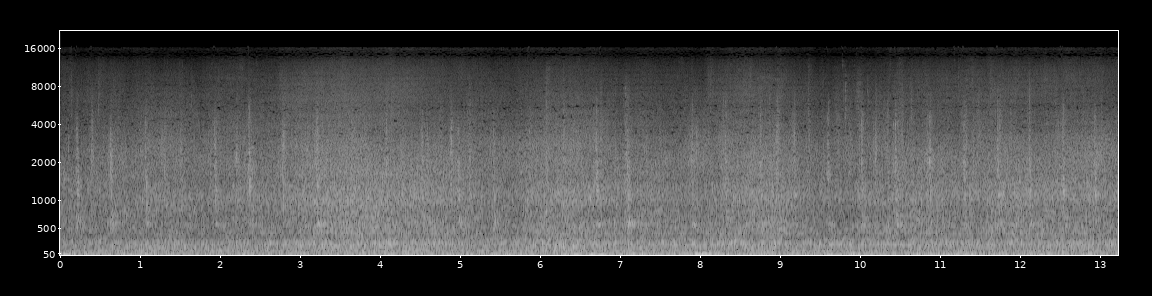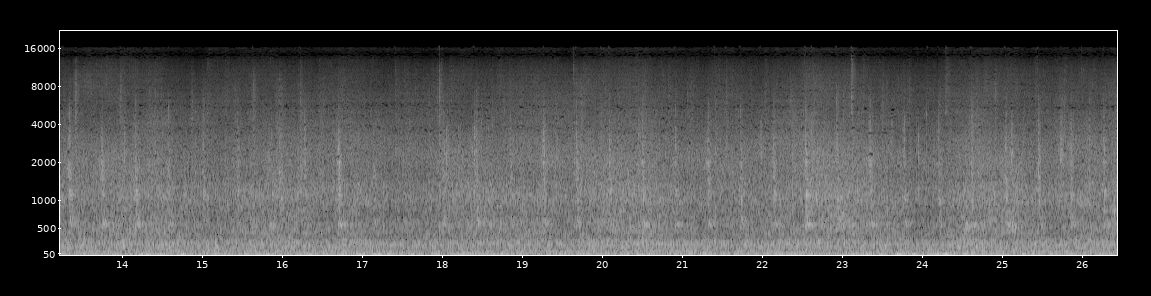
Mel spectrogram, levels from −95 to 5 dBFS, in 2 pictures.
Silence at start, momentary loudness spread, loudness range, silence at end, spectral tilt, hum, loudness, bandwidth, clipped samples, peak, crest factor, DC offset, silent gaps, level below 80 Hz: 0 s; 4 LU; 2 LU; 0 s; -4.5 dB/octave; none; -27 LUFS; 16.5 kHz; under 0.1%; -12 dBFS; 14 dB; under 0.1%; none; -34 dBFS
